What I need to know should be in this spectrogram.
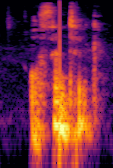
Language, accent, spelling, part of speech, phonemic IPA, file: English, Southern England, authentic, adjective, /ɒˈθɛn.tɪk/, LL-Q1860 (eng)-authentic.wav
- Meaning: 1. Of the same origin as claimed; genuine 2. Conforming to reality and therefore worthy of trust, reliance, or belief 3. Designating a mode having the final as the lowest note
